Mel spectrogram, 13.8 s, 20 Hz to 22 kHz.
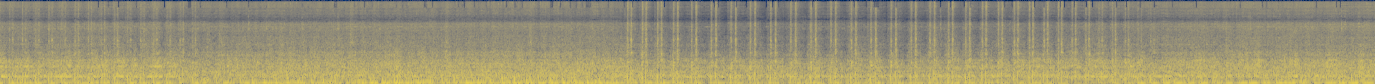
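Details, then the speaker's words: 1952 John Deere AH Hi Crop tractor, after a roughly 50-degree cold start, pulling a hill: steady, even chuffing beat under load, no misses, knocks or clutch slip; healthy engine under load. "girl pulled the hill that time. Clutch didn't slip at all. Tell you something else too. I love to hear these things run, especially under a load. Man, they sound good."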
